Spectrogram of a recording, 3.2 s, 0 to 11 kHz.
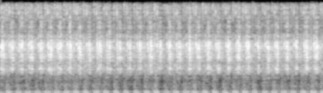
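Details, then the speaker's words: Yamaha Jupiter Z1/Z Robot after an engine teardown and rebuild to cure a rough engine sound. It idles with a quick, steady single-cylinder putter and open intake hiss, the air filter hose not yet refitted. Fairly good but not 100%: normal idle. "menurut saya pribadi ya ini sudah lumayan Meskipun tidak 100% ya E di bagian e selang filter udara ini belum kita pasang ya jadi masih ada suara berisik ya"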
